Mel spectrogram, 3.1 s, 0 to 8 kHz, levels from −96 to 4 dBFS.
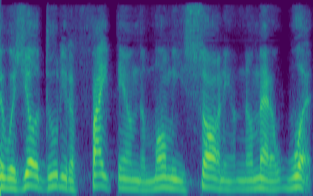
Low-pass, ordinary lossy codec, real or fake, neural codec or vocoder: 7.2 kHz; MP3, 64 kbps; fake; codec, 16 kHz, 1.1 kbps, Voila-Tokenizer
